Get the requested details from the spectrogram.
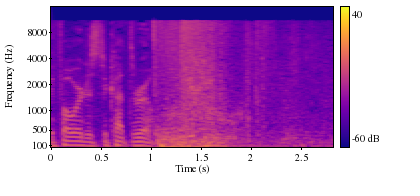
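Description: A lightsaber swings with a loud buzzing whoosh.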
